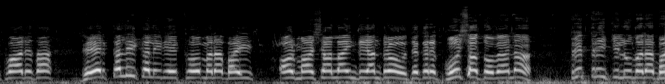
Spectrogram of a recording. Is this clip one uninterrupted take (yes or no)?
yes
